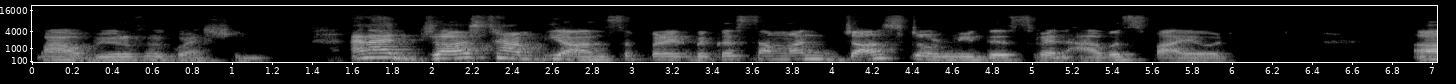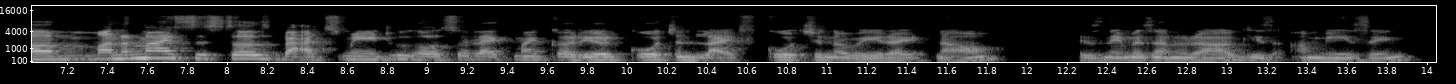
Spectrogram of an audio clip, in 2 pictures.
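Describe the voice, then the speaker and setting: Young woman guest on a podcast, bright clear voice, acts out what people said to her. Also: normal speed, low-quality recording. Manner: animated, acts out quoted dialogue with shifting pitch. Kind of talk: candid conversational storytelling.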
